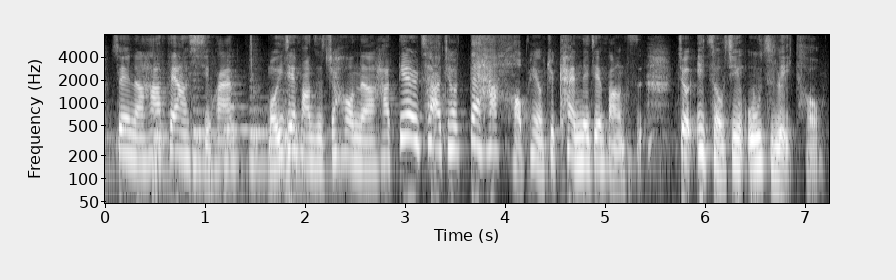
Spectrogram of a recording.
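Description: A woman on a talk show telling a case story in lively detail, acting out the people she quotes. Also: on the low side, fast, few pauses. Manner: animated, acts out quoted dialogue. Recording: studio with background music.

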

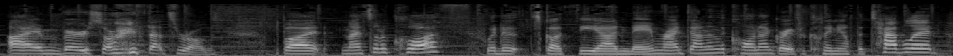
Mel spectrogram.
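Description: Soft background music accompanies a young woman's medium-pitched, moderately paced voice as she chats through an unboxing. Recorded in her living room, the product reviewer stays playful and bubbly, slipping in sing-song asides.

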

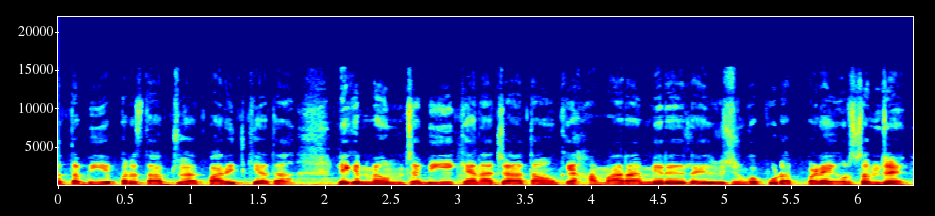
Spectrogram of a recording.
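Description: Seated on a sofa in a small office, a local politician gives formal answers, explaining his points with some English terms mixed in. His voice is high and a little mellow. The recording uses a handheld reporter mic aimed at him and clearly picks up the room's background noise.

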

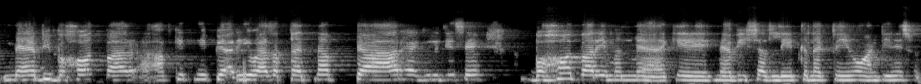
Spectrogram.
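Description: A woman in a satsang video call thanking the host warmly and mixing English phrases into her speech. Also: medium pitch, highs cut off. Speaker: satsang member.

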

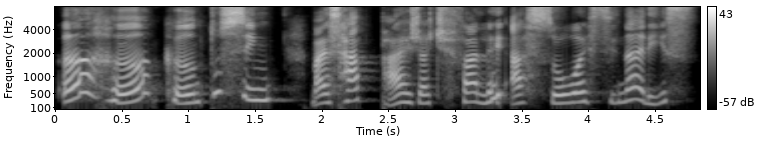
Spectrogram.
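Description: A woman's voice: high-pitched, very animated, slow pace, full character voice. A Brazilian woman voicing a mocking, talkative female turtle in a storybook tale, with a Brazilian Portuguese accent. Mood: teasing. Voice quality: teasing, mocking. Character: cheeky talking singing female turtle.

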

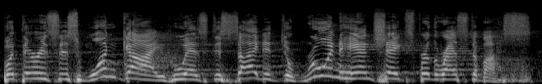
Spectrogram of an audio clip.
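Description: A man in his thirties with an Upper Midwestern accent, doing animated, folksy stand-up into a handheld mic on a theater stage. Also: very high-pitched, measured pace. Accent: Upper Midwestern American. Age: 30s. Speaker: stand-up comedian. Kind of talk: stand-up comedy. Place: large theater stage before an audience. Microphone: handheld microphone held close. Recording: reverberant theater, faint audience noise.

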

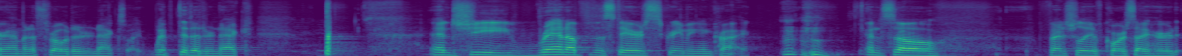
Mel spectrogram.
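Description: Man, pastor, sermon, conversational, rambling, lots of fillers, mid-pitched voice. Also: a bit bright. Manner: conversational, loose, with many fillers and restarts. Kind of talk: sermon with a personal story.

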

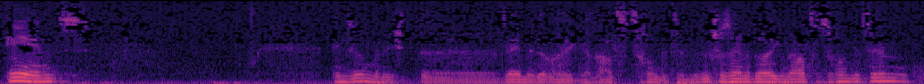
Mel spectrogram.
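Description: Emphatic Yiddish-accented rabbi preaching. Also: male voice, medium pitch, normal speed, background noise. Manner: storytelling, repeats phrases, rises to emphatic bursts. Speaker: rabbi giving a talk.

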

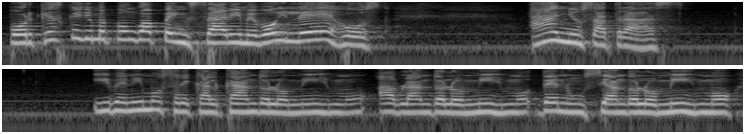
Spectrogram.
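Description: Emotional, high-voiced TV co-host woman. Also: fairly even intonation, moderate pace. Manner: emotional, exclaiming, sorrowful. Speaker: TV talk show co-host. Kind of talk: live TV panel discussion.

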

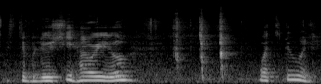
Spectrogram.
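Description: Indoors at home by a puppy pen, a dog breeder films her puppies, cooing at them in sing-song baby talk and greeting each by name. Her fairly low voice has lively intonation and is a little slow and a little mellow. The casual home video sounds roomy, with faint background hiss.

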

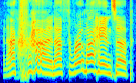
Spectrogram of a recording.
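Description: High-pitched woman declaiming with mock passion. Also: unhurried, fairly bright tone, no echo. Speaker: GTA roleplay streamer in character. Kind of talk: dramatic read of song lyrics, in-character roleplay.

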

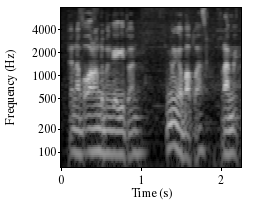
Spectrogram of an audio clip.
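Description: Laid-back low-voiced young man. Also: flat delivery, very fast. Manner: laid-back, hesitant, many fillers. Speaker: streamer guest. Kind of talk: casual chat.

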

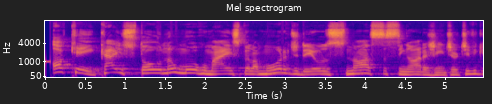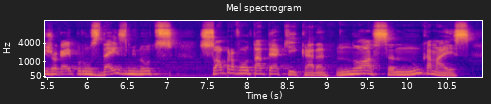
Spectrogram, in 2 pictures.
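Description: A young man with a Brazilian Portuguese accent giving casual, chatty, excitable commentary while playing a video game, often talking to the character on screen. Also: fairly high pitch. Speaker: gameplay commentator. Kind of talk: casual let's play commentary.

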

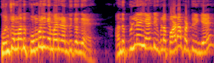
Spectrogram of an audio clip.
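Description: A woman's voice: sits high, racing, a bit bright, faint music behind. Woman voicing a furious scolding husband. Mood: contemptuous. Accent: Tirunelveli Tamil. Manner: scolding, insulting, heated. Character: angry loyal husband defending his brother. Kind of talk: cartoon dialogue acting.

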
